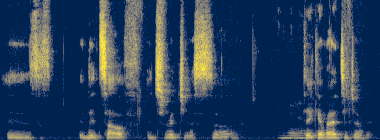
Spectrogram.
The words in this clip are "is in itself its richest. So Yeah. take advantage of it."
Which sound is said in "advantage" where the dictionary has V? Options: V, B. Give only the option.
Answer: V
